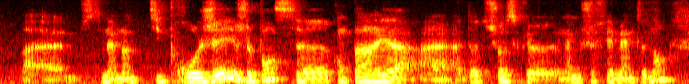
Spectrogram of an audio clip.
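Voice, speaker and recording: A man's medium-pitched voice is heard against noticeable background noise. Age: 20s. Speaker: web developer. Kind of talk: casual interview.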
